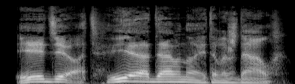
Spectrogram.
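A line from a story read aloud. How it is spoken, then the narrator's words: Growled. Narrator (Russian): прорычал Крикс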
